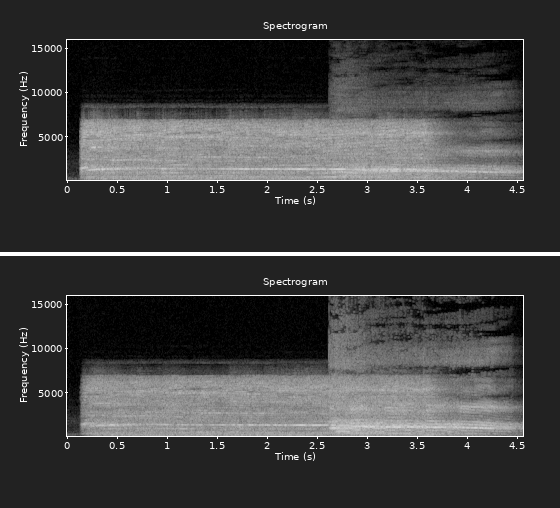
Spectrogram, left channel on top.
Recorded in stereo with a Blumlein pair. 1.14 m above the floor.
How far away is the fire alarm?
I don't hear a fire alarm.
